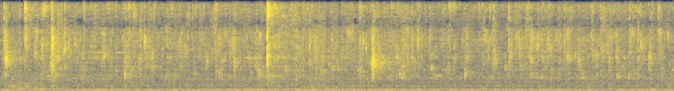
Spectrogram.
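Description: Water running steadily from a tap in a home kitchen while prawns are rinsed clean one by one, a constant moderate splash with small clinks.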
